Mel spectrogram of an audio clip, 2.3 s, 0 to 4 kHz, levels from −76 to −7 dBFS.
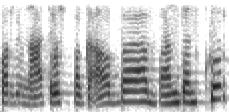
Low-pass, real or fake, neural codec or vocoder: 3.6 kHz; real; none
